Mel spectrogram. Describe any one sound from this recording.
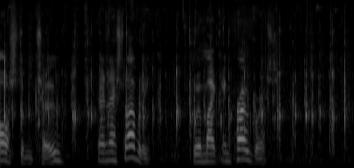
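A woman calls out to the horses nearby.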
